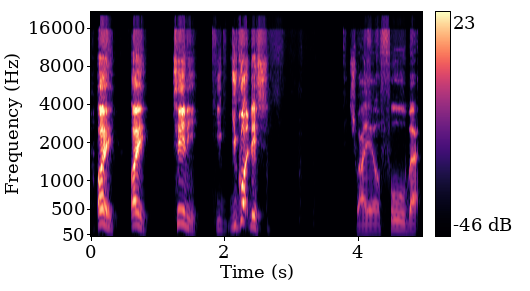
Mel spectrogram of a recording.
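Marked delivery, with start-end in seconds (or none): 0.1-2.7 loud, high shouts to get attention; calling out. Real, not acted. Fan yells to Tierney that he's got this, calling out. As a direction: holler urgently at a player. Calls out to player on screen.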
